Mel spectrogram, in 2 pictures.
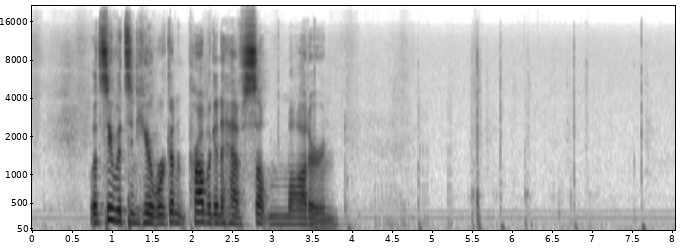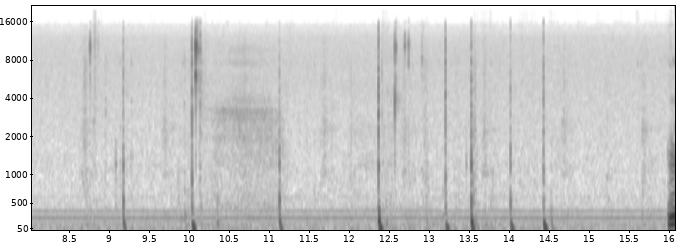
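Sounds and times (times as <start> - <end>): faint steady hum: 0.0 - 16.0
fingertips tapping touchscreen: 12.3 - 14.7.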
